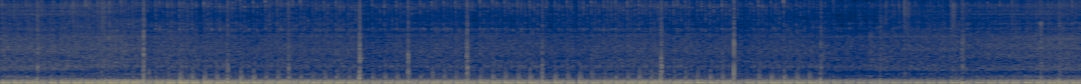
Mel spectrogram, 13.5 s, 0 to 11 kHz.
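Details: Porsche 911 at idle: low throb broken by irregular sharp pops and stumbles about every second; engine misfiring, cause unknown.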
